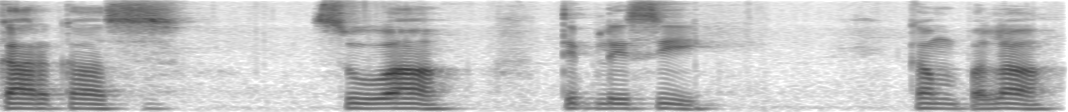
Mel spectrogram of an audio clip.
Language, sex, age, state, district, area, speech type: Goan Konkani, male, 18-30, Goa, Salcete, urban, spontaneous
